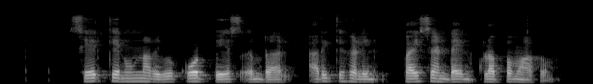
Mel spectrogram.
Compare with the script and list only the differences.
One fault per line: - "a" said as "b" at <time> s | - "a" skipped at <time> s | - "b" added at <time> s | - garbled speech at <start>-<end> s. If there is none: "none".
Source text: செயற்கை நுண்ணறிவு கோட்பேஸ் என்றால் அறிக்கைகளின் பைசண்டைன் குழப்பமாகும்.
none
